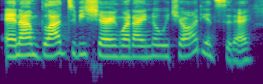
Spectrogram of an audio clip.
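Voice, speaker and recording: A middle-aged woman from Haiti, a real estate advisor and former educator, speaking in a measured, composed way as a podcast guest. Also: a little high, fairly bright tone, dry recording. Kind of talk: conversational podcast interview.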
